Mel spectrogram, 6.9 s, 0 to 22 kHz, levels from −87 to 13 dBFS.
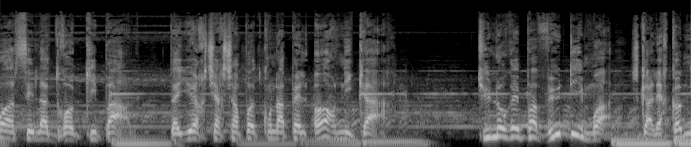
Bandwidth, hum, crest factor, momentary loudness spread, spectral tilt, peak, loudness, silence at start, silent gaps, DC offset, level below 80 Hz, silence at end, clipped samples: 16.5 kHz; none; 18 dB; 14 LU; -3.5 dB/octave; -2 dBFS; -19 LUFS; 0 s; none; under 0.1%; -34 dBFS; 0 s; under 0.1%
